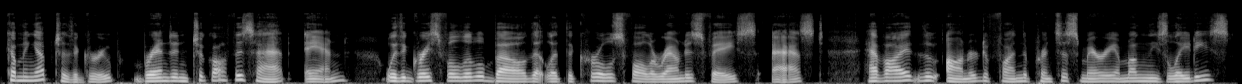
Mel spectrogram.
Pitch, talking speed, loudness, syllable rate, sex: 150 Hz, 180 wpm, -18 LUFS, 4.5 syllables/s, male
